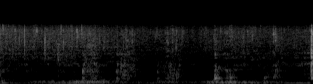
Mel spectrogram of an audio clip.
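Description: Ground chicken sautéing in a pan for palabok, a steady sizzle and frying crackle with faint stirring scrapes, close and continuous with no talk.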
